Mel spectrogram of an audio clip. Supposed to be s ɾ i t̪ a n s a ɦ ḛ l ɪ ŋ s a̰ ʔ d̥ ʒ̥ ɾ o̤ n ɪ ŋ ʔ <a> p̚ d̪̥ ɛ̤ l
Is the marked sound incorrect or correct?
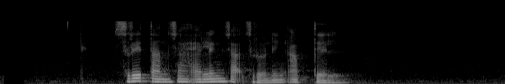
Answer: correct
